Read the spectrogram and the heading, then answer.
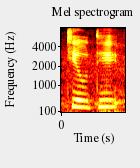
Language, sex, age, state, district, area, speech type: Assamese, female, 18-30, Assam, Nalbari, rural, spontaneous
